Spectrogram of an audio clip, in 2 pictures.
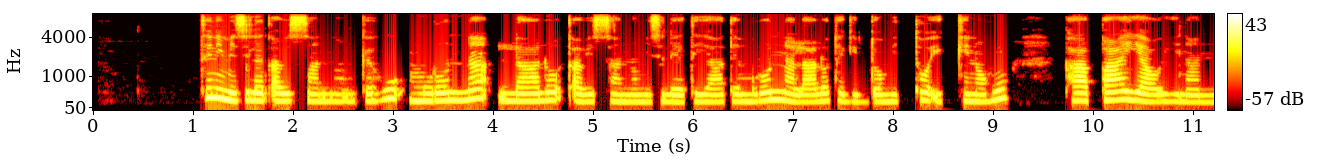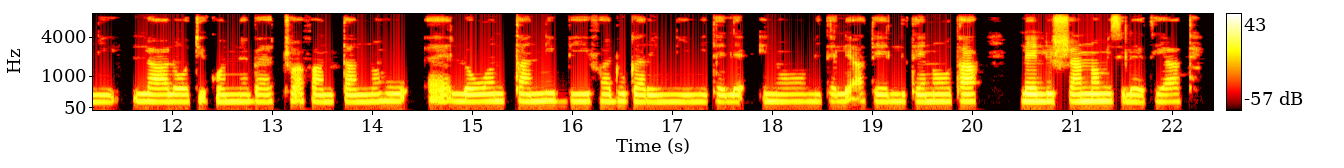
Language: Sidamo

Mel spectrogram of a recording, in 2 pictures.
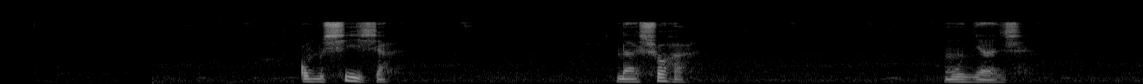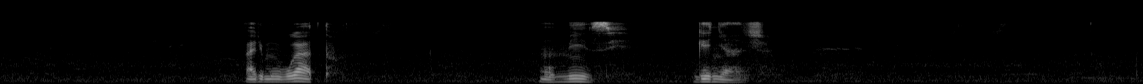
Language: Nyankole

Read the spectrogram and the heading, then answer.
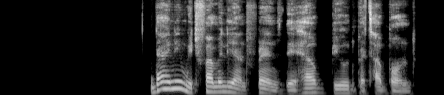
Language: Nigerian Pidgin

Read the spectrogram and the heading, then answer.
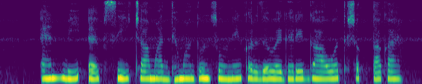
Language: Marathi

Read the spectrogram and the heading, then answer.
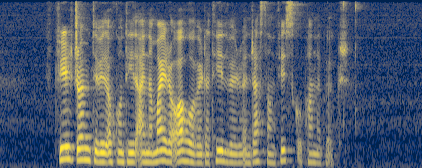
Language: Faroese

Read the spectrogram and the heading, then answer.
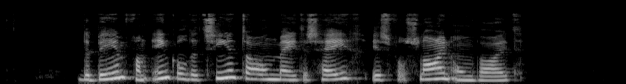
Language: Western Frisian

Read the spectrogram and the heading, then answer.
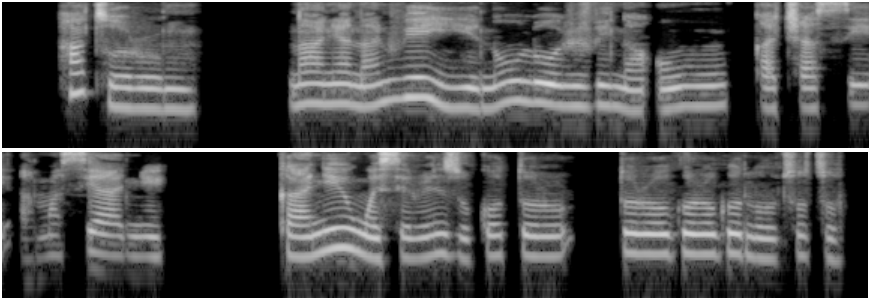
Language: Igbo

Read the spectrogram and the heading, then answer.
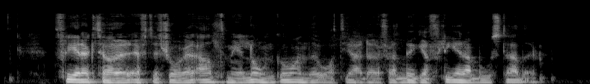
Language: Swedish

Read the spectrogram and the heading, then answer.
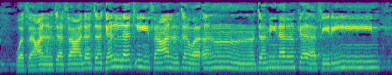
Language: Arabic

